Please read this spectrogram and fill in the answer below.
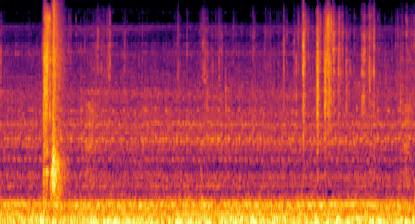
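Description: Outboard motor running with a steady low rumble, with a few short metallic clicks and scrapes from pliers working a fishing lure's hooks free of a snook's mouth, once about half a second in and again around three seconds in.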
